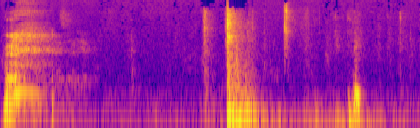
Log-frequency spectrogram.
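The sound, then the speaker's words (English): A door is opened and closed, with a brief creaky start followed by a few solid clunks and knocks of the door and latch. “I knew it might be bad to break the seal on the door.”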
